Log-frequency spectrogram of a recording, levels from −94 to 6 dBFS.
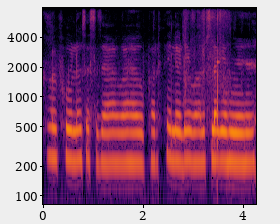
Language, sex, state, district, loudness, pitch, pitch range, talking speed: Hindi, female, Bihar, Gaya, -28 LUFS, 220 Hz, 215-230 Hz, 170 wpm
